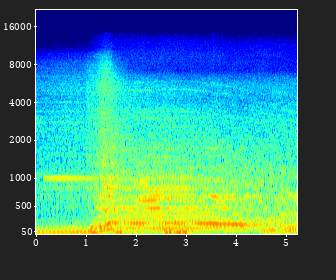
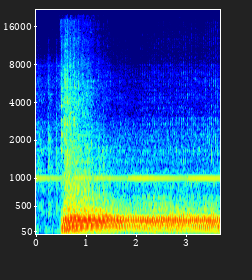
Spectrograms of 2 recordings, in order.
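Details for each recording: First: 2007–2012 Dodge Charger after welding repair of broken exhaust flex pipe and studs: short tone, engine starts, revs and settles with smooth, even, quiet exhaust note, no ticking or puffing; no more leaks. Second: 2007-2012 Dodge Charger with a broken exhaust flex pipe and broken manifold studs, before the welding repair. The engine starts to a fast idle with a raspy chuffing. Exhaust leak.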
